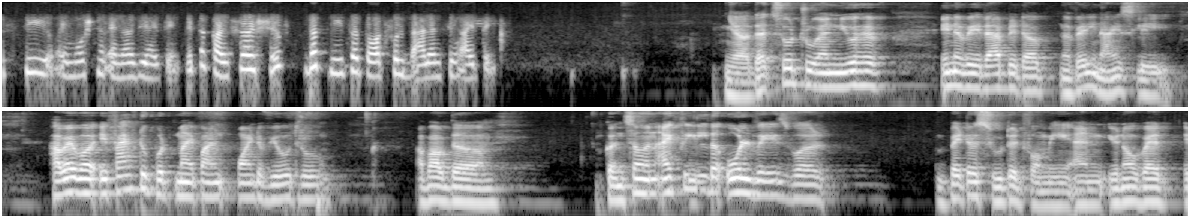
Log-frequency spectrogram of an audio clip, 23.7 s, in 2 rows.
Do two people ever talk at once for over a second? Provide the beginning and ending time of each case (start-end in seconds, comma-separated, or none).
none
